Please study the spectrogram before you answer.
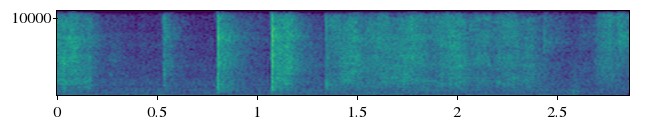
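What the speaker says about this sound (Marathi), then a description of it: "फेटण्याने फेटून घेतलं तरी चालेल फेटण्याने पण फेटलात तर सर्व एकत्र होईल" Whisking aloo paratha batter in a bowl with a whisk, a steady rubbing, scraping sound with a couple of sharper clinks near the start, close and continuous with no talk.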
